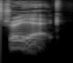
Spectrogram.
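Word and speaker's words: Stryjek: Well, I was saying Strijcek on Saturday. I've been told it was Strijcek. Then I had a tweet from someone whose wife is Polish, who was going apoplectic with my pronunciation, and says in Polish it's Strijek.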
